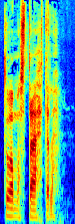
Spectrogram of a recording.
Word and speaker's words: Tuomas Tähtälä: So how would you say your name properly? – Tuomas Tähtälä. – Tähtälä. Okay, so the H does actually mean something.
